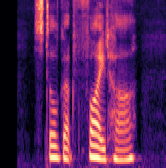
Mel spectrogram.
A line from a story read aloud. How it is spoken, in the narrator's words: growled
